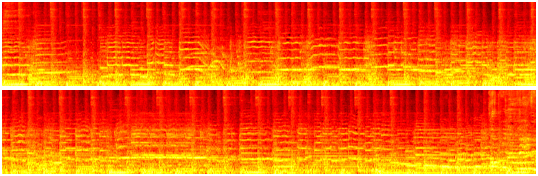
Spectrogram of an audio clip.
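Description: Live country band playing an instrumental passage: guitars over a pulsing bass line and a steady drum beat.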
